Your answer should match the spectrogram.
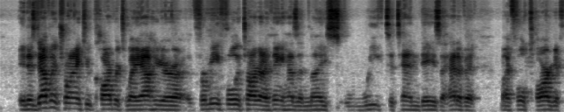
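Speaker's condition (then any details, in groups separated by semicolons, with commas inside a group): No condition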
